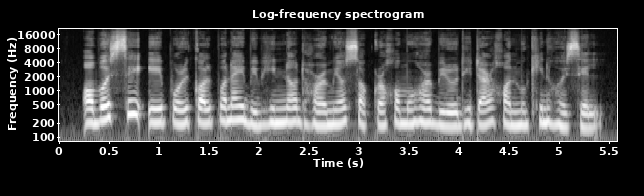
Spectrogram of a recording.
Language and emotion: Assamese, neutral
